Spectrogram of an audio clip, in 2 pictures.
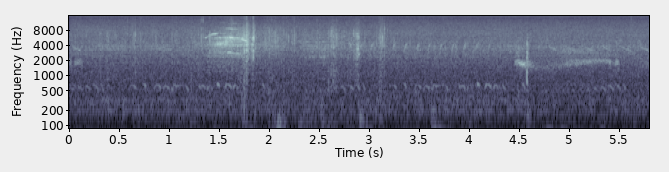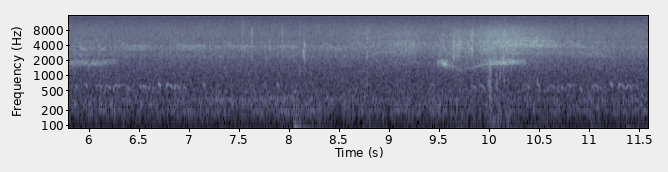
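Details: Displaying male black grouse at a lek during courtship. Steady low bubbling coos continue throughout, broken by several harsh hissing sneezes, some of them upward-sweeping, and a few sharp clicks.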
